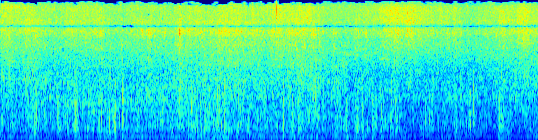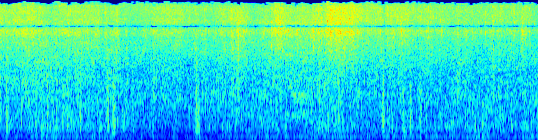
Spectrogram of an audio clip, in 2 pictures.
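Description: Wind rushing across the microphone, with water splashing and slapping against a motorboat's hull as it runs through choppy sea. The rush is steady, broken by frequent small splashes.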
